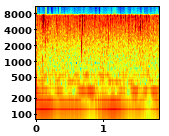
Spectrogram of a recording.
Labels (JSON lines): {"label": "biophony, midshipman", "recorder": "SoundTrap 500"}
